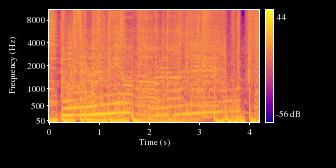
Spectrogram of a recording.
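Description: A drifting car's engine revving in two long rising pulls, one starting just after the beginning and one near the middle, with tyres squealing as the car slides. Electronic dance music plays underneath.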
